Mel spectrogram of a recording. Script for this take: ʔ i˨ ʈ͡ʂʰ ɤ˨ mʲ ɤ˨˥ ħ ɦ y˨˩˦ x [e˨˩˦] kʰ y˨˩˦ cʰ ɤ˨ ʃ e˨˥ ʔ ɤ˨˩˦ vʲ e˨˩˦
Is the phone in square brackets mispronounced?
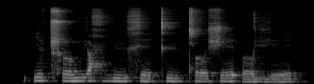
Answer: no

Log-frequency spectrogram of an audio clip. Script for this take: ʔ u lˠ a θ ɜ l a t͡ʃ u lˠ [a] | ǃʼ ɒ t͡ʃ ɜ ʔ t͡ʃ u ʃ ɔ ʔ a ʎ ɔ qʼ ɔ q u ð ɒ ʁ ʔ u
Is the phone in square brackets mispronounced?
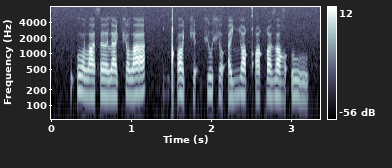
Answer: no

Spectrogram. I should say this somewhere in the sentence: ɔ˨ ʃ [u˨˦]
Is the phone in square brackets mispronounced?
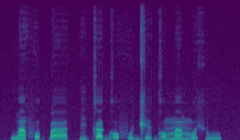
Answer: no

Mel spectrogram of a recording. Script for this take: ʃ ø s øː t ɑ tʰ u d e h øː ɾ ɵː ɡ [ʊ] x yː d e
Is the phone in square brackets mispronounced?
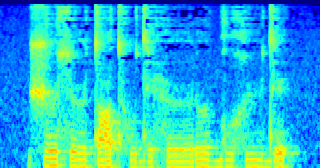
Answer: yes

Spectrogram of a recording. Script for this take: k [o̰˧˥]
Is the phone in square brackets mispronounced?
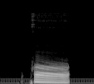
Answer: yes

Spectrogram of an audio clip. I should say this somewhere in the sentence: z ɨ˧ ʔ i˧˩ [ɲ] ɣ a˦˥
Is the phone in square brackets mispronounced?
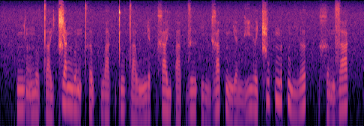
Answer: yes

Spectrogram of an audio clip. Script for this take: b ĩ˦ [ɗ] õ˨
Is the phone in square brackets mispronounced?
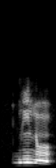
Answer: yes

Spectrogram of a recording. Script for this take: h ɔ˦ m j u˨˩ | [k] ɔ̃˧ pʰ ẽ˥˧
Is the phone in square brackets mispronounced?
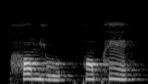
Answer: no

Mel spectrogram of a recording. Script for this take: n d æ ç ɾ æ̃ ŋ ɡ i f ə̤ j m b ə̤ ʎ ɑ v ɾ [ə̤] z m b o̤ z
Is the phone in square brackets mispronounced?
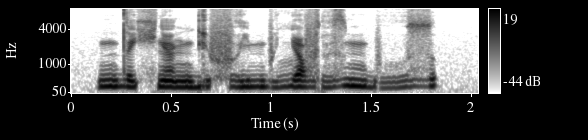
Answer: no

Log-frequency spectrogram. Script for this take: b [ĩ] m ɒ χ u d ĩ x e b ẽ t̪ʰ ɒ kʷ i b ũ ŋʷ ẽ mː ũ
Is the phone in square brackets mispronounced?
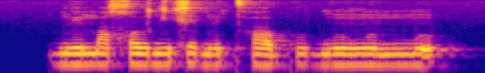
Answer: yes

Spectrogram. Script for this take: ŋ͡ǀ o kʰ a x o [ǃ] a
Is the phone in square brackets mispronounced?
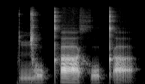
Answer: yes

